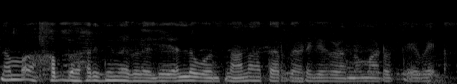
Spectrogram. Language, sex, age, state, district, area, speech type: Kannada, female, 60+, Karnataka, Gadag, rural, spontaneous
